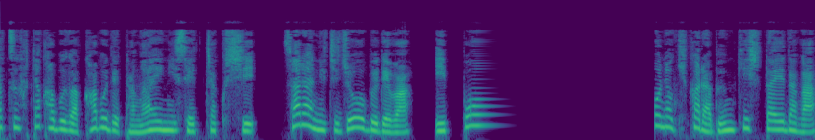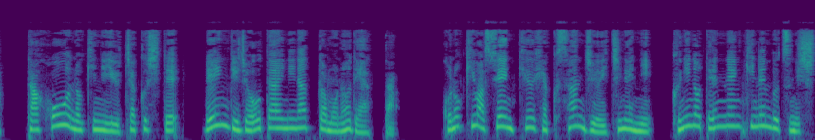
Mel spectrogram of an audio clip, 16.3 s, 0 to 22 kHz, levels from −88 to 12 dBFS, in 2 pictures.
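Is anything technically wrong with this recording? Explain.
Yes, there are two faults. From 4.76 to 6.56 s, a call audio freeze stretches the last sound into a fading buzz, then about 1.4 s of silence. It is likely that delayed packets emptied the jitter buffer. From 8.38 to 16.13 s, a jitter buffer speed-up makes the sound run hurried at unchanged pitch, about 116% speed. The receiver trims pitch-period slices, cutting roughly one and a half seconds of backlog.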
